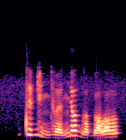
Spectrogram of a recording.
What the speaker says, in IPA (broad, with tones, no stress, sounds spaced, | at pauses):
t ɪ˥ ɡ i˩ nʲ v ɛ˩ nʲ ʌ˥ ɡ ʌ˩ ɠ ʌ˩ lˠ ʊ˥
